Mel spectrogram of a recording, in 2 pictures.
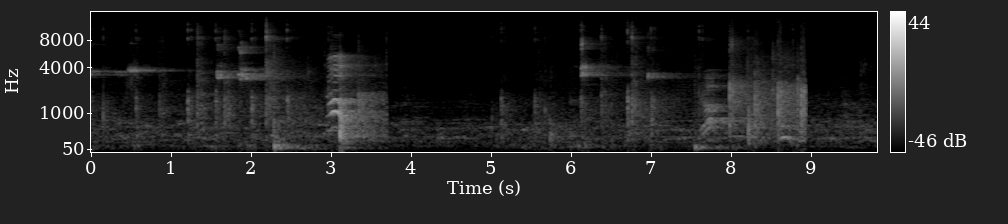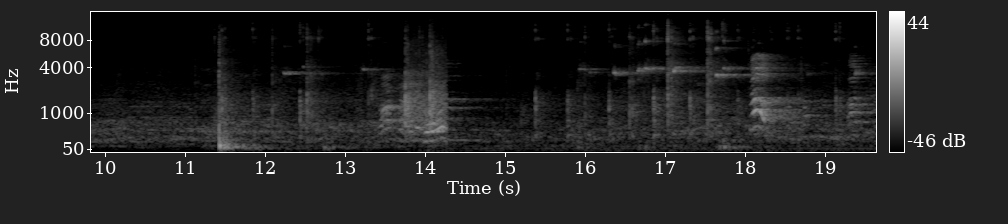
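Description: Shoes squeak on a sports floor.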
